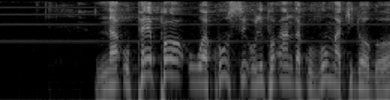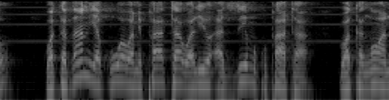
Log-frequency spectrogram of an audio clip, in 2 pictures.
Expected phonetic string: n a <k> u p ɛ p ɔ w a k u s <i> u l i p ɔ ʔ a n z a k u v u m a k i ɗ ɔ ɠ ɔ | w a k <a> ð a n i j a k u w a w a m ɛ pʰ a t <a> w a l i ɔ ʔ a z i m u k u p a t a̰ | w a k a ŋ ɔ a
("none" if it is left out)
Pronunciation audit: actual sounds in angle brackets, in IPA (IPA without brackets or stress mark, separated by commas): ʔ, i, a, a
